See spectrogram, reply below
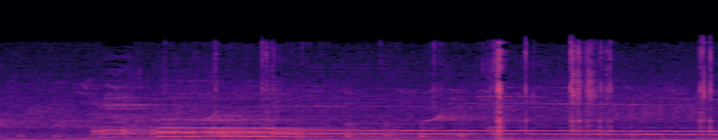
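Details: Black woodpecker during the breeding season while raising its young: a drawn-out, plaintive tonal call with stacked harmonics holds steady for about three seconds, with faint clicks and a low rumble of background noise.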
